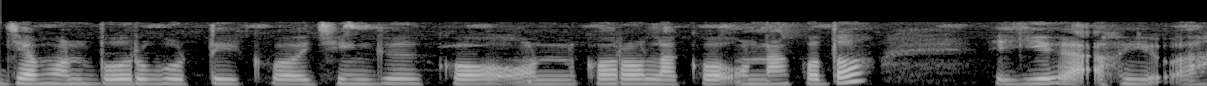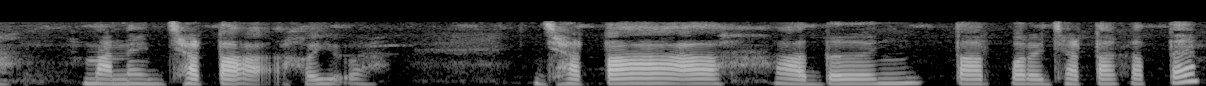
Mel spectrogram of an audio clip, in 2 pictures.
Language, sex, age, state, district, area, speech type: Santali, female, 30-45, West Bengal, Bankura, rural, spontaneous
